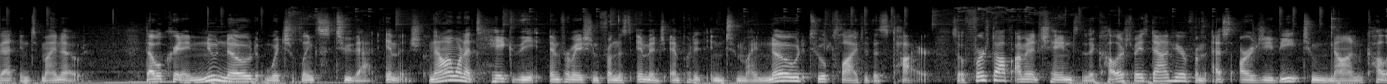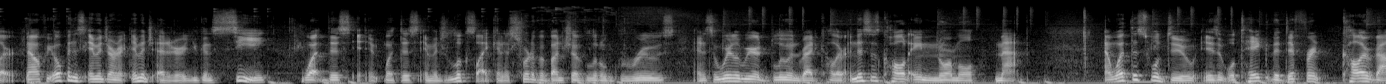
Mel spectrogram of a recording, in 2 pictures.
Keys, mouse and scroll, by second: 1.0 click, 2.4 scroll up 3, 3.2 middle click, 4.2-4.7 drag, 11.9-15.0 drag, 15.6 scroll down 5, 16.4-17.1 scroll up 9, 17.6-20.0 middle drag, 20.0-20.5 scroll up 4, 20.8-21.3 scroll down 8, 21.6 scroll up 5, 22.0-22.6 scroll down 8, 24.8-25.3 scroll down 9, 25.3 scroll up 5, 26.0-26.8 scroll up 5.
